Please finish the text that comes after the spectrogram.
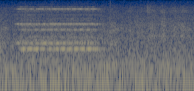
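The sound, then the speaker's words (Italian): A telephone rings once, a steady electronic tone lasting just over a second against a constant low background rumble, then stops, leaving only the ambient noise. “Telefono, sì.”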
